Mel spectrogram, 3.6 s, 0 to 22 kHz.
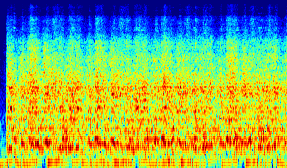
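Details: CJ-7 Jeep with early LS swap (Vortec 5.7 350 V8), sat nearly 20 years, freshly rewired engine harness/ECU and new fuel system, good spark confirmed: steady starter churning, about four even compression beats a second, no firing; cranks but won't start, fuel suspected.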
